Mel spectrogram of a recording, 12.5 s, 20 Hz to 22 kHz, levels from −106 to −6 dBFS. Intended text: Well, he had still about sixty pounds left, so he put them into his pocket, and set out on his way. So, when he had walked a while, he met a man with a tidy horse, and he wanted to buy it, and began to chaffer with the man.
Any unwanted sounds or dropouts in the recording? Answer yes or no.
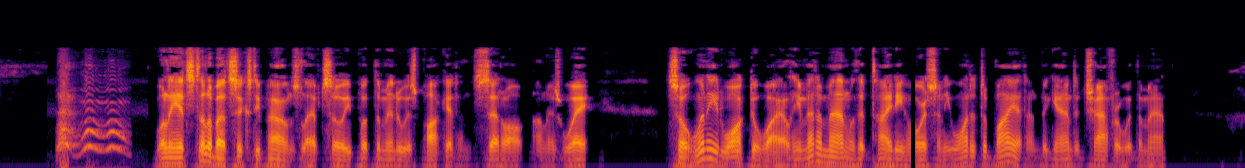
yes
